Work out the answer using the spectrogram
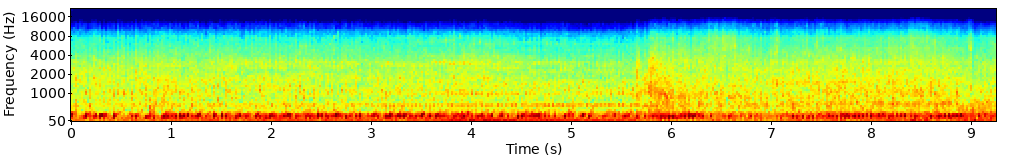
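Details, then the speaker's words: Nissan/Tohatsu 5 hp single-cylinder four-stroke outboard, sat for years: steady, even putter at idle without hunting or stalling after fine-tuning the air mixture (pilot) screw; idles normally. "a little fine tweaking of that air mixture screw I think I finally got it IA better"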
